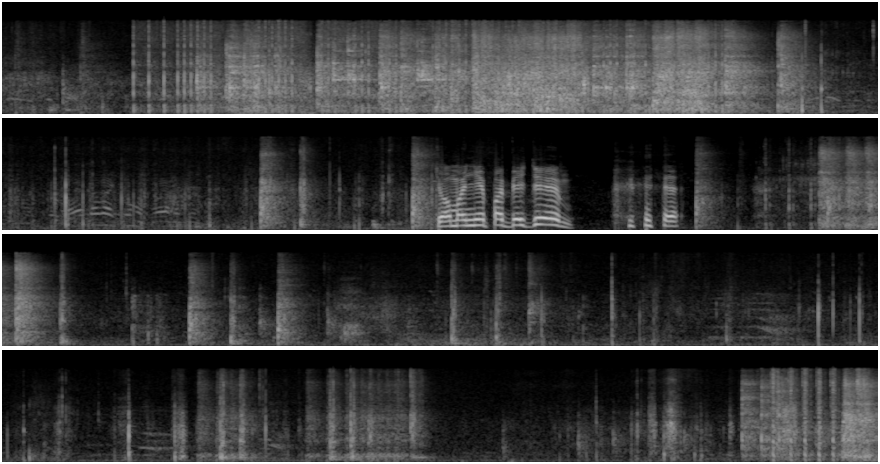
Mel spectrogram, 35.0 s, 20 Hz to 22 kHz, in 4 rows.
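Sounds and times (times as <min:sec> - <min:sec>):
paintball markers firing: 0:01.3 - 0:08.3.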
